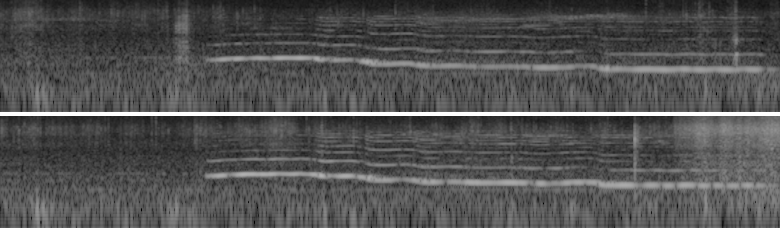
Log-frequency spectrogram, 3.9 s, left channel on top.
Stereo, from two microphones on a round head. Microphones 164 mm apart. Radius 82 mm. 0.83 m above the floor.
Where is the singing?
50° right (ahead or behind), 1.0 m.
